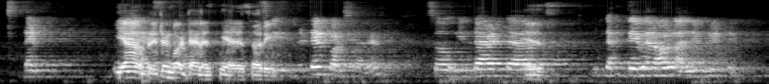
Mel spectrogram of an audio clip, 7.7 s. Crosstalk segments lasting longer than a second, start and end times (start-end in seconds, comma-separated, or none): 1.2-2.8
